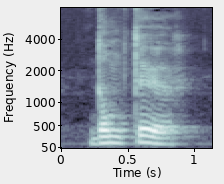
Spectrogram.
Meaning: animal tamer
- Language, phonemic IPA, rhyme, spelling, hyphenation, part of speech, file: Dutch, /dɔm(p)ˈtøːr/, -øːr, dompteur, domp‧teur, noun, Nl-dompteur.ogg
